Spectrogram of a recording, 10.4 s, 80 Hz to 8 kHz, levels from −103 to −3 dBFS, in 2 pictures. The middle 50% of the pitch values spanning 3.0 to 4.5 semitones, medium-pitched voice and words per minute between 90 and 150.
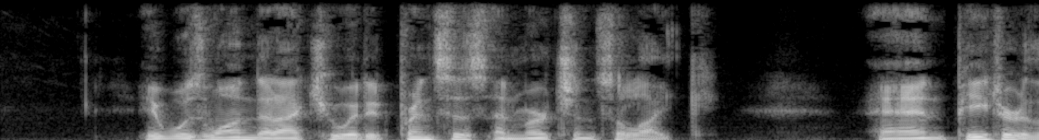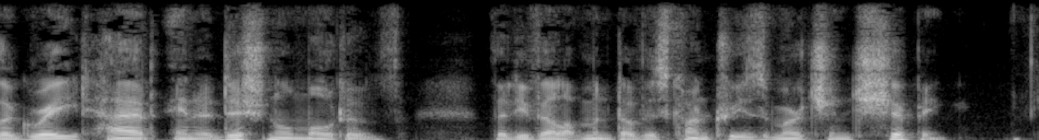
No: average, 3.3 semitones; low, 100 Hz; average, 140 wpm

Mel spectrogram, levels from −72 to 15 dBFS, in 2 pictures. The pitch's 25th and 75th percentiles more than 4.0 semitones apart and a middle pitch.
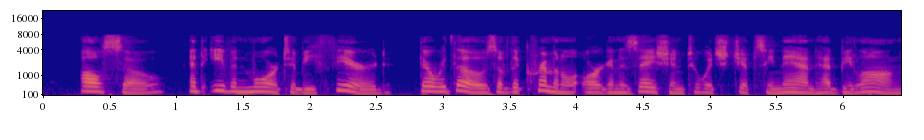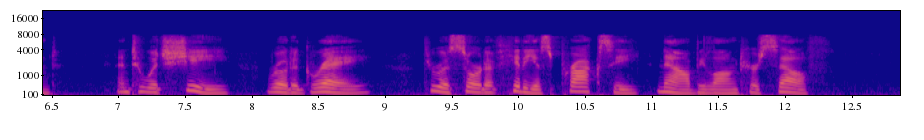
Yes: average, 4.4 semitones; medium, 155 Hz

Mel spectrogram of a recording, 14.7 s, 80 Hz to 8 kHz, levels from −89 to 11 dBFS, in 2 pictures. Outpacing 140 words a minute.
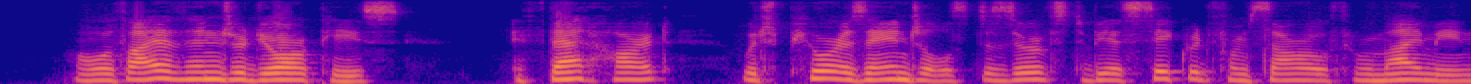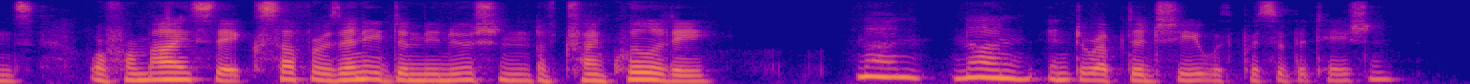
Yes: average, 165 wpm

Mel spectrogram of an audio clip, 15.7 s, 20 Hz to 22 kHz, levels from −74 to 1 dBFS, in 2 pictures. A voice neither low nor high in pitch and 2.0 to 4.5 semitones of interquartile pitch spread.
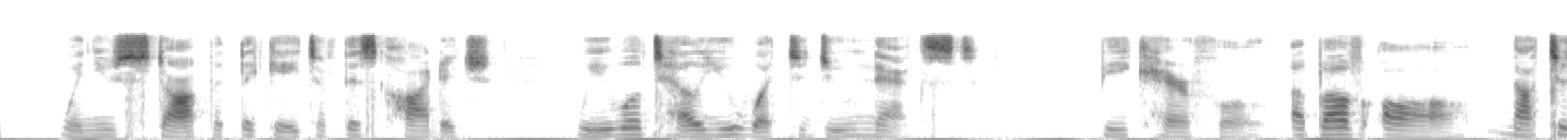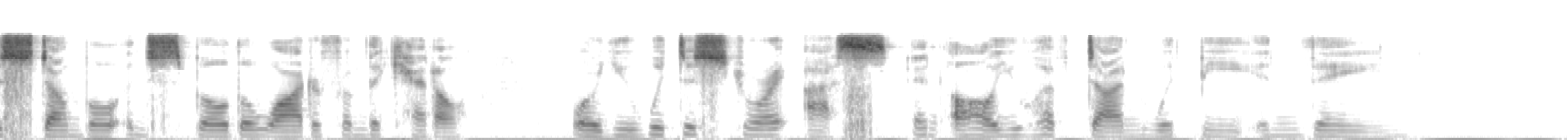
Yes: medium, 165 Hz; narrow, 2.4 semitones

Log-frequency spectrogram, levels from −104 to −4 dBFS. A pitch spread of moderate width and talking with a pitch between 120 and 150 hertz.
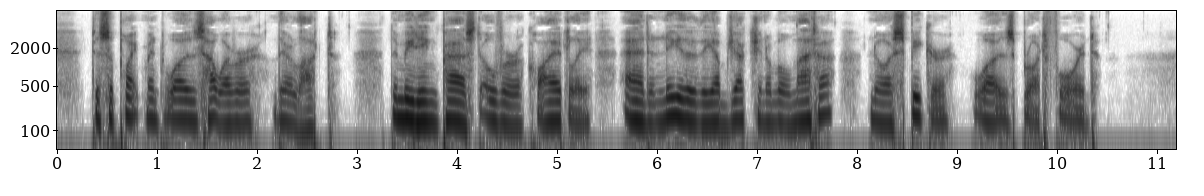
No: narrow, 2.1 semitones; medium, 140 Hz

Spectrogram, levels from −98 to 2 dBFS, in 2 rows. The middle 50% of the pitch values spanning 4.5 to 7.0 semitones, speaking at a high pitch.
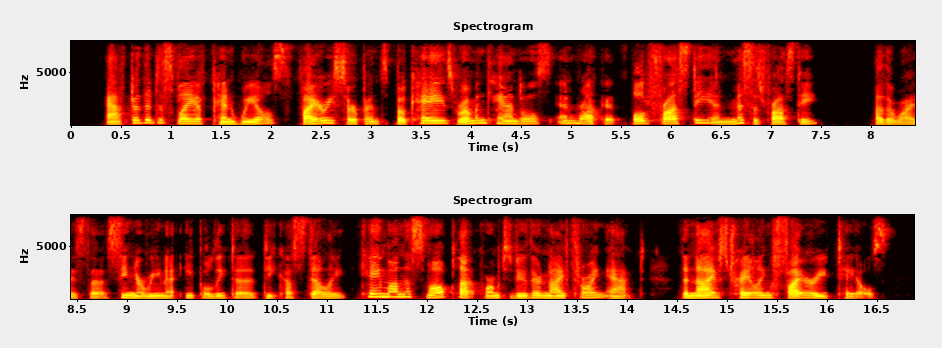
No: average, 3.9 semitones; high, 195 Hz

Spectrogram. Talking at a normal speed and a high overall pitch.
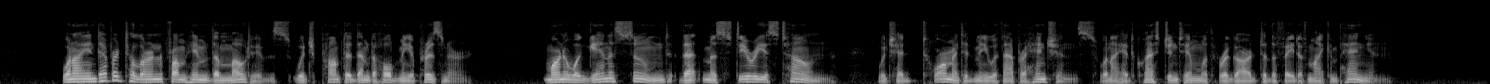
No: average, 170 wpm; low, 105 Hz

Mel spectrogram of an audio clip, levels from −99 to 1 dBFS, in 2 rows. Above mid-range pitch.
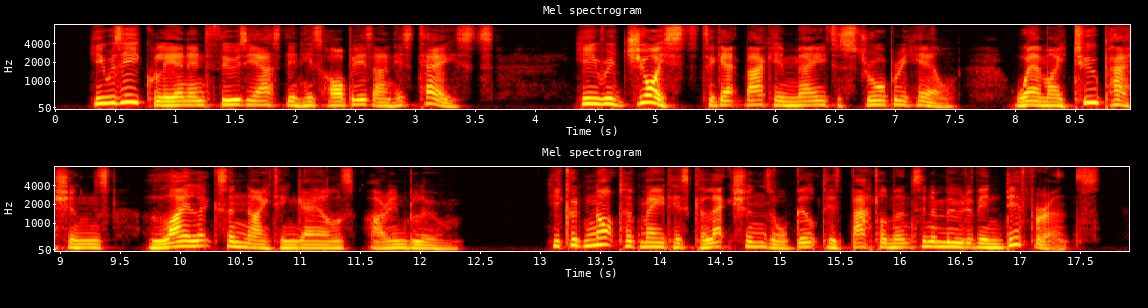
No: medium, 145 Hz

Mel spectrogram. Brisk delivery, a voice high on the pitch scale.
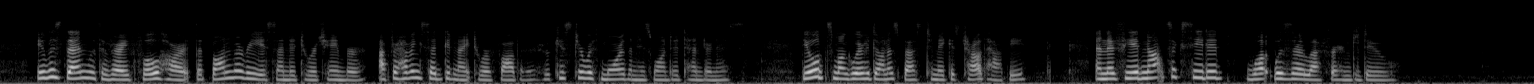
Yes: fast, 225 wpm; high, 235 Hz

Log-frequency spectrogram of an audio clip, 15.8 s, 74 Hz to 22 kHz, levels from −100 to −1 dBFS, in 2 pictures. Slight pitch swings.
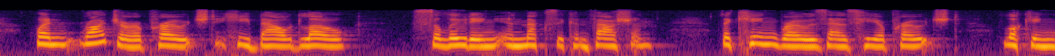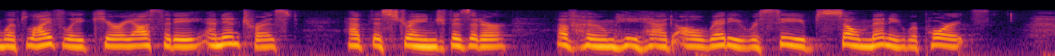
Yes: narrow, 2.0 semitones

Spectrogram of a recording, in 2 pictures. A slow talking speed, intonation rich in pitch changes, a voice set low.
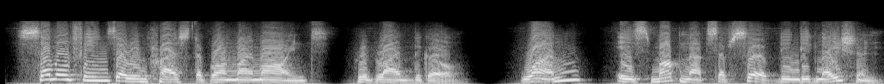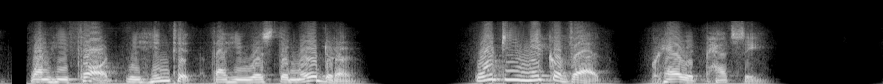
Yes: slow, 110 wpm; wide, 7.7 semitones; low, 115 Hz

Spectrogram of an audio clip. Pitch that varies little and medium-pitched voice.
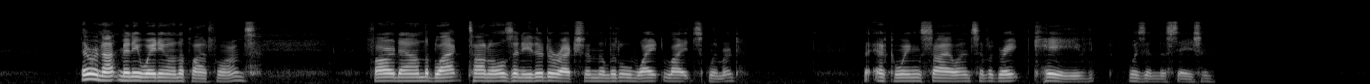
Yes: narrow, 2.2 semitones; medium, 160 Hz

